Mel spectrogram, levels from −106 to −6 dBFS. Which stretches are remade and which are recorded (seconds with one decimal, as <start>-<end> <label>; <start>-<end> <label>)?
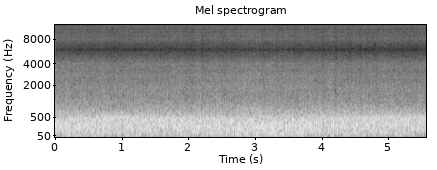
0.0-5.6 recorded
